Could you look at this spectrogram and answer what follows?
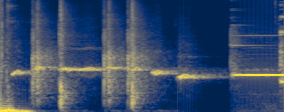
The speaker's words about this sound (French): Mais qui sonne à la porte? Bon, ce serait pas Guillaume Meurice? Bah si.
